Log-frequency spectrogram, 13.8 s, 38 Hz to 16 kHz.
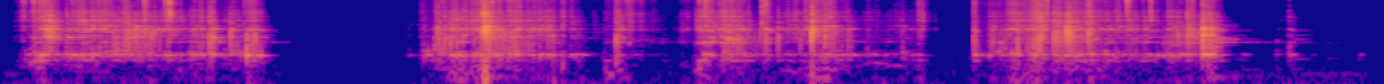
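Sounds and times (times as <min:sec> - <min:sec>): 
drinks can crushing and rolling: 0:00.2 - 0:02.7, 0:04.2 - 0:06.4, 0:07.0 - 0:09.2, 0:09.8 - 0:12.4.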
